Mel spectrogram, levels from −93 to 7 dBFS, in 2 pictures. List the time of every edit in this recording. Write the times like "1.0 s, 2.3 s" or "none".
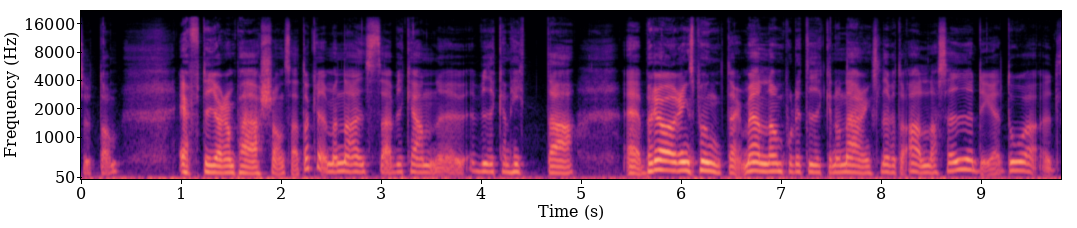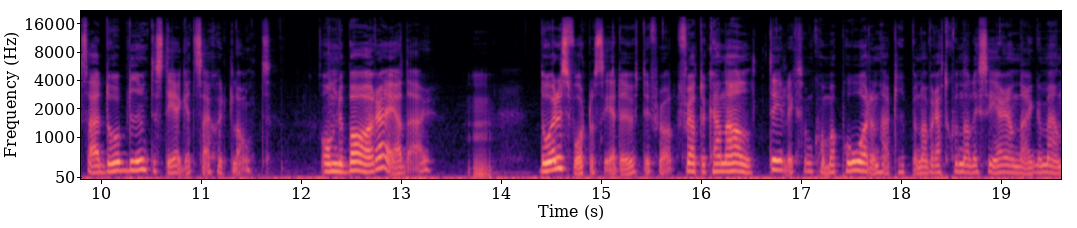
none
